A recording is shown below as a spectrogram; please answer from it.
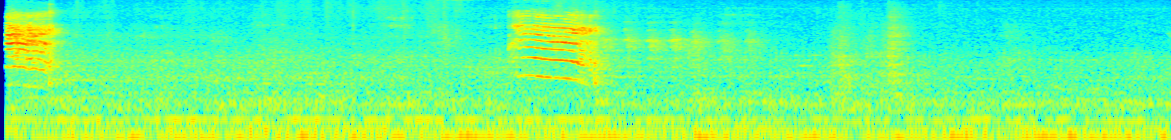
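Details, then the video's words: Kitten being washed for the first time gives two meows, a short high one at the start and a longer falling, harmonic-rich cry midway, over a steady low electrical hum. "Wash My Kitten First Time | Meowing kitten Sound effects"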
